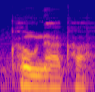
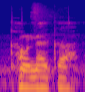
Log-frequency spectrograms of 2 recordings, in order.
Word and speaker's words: Conecuh: Conecuh sausage. And right away, say it with me, Conecuh, because mispronouncing it is the fastest way to out yourself as not being from Alabama.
